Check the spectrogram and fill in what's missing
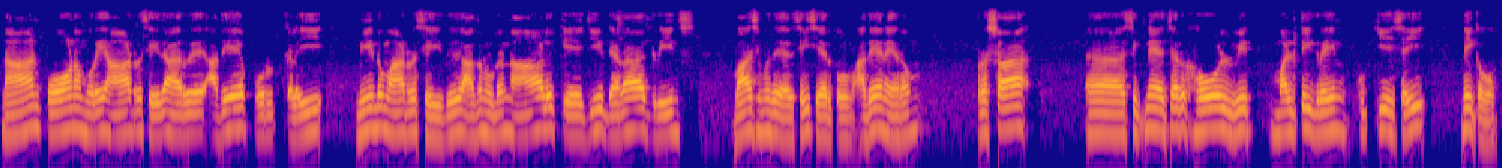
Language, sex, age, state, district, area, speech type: Tamil, male, 30-45, Tamil Nadu, Coimbatore, rural, read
